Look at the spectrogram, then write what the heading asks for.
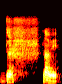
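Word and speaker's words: धृष्णवे: Dr, okay, Drishnave. Drish is cerebral, sh, so the tongue pointing upwards, sh.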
